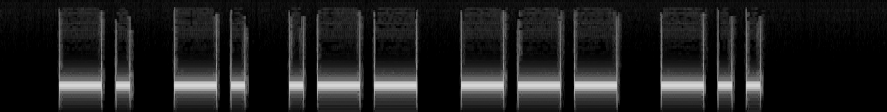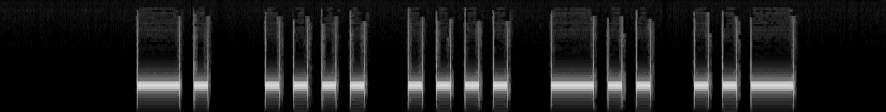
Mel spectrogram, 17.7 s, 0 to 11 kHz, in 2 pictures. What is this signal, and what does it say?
Morse code, heard as a keyed tone, about 8 wpm, 800 Hz. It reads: NNWOD NHHDU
